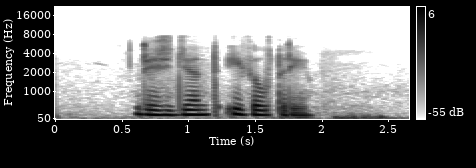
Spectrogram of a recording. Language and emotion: Russian, neutral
